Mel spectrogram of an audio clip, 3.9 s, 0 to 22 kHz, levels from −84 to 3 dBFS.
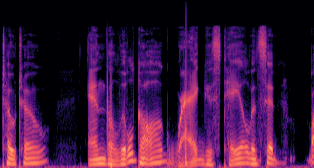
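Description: At 1.35 to 1.42 s a loud pop arrives as a quick double pop, peaking about 10 dB above the speech, and a single louder pop at 2.33 to 2.35 s peaks about 15 dB above it. Both are likely voltage pulses from a switch, plug, static or driver glitch. They show as sharp waveform spikes and thin broadband vertical stripes on a spectrogram, with the speech continuing underneath.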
